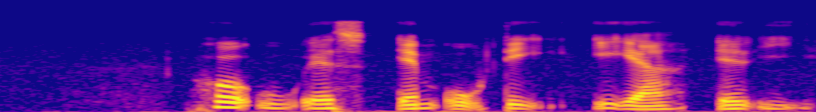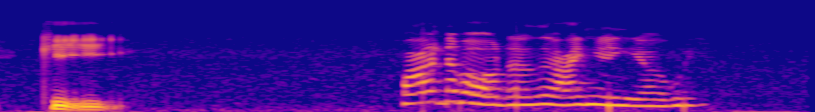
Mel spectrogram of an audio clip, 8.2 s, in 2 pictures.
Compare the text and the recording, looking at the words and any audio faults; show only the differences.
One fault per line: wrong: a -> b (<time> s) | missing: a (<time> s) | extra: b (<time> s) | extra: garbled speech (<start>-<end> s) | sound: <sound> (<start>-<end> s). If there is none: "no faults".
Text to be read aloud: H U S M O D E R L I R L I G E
missing: R L I (4.1 s)
sound: throat clearing (6.1-7.7 s)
